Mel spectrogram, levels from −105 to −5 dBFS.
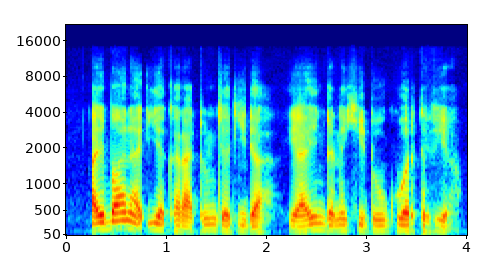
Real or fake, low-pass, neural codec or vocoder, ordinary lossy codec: fake; 14.4 kHz; codec, 44.1 kHz, 7.8 kbps, DAC; none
